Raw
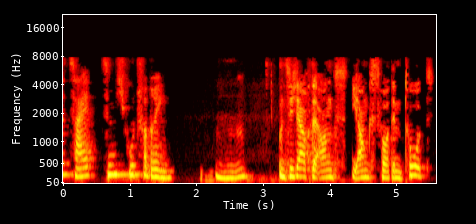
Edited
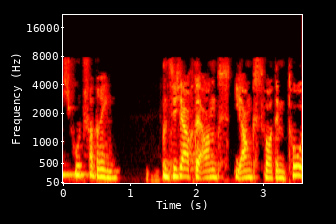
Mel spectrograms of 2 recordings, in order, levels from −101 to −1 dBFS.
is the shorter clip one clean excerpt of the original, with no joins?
no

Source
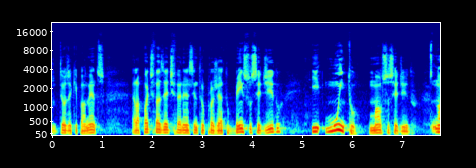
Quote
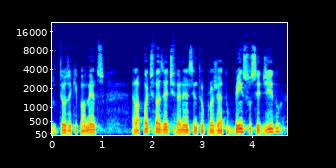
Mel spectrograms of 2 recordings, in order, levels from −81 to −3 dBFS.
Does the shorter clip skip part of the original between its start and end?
no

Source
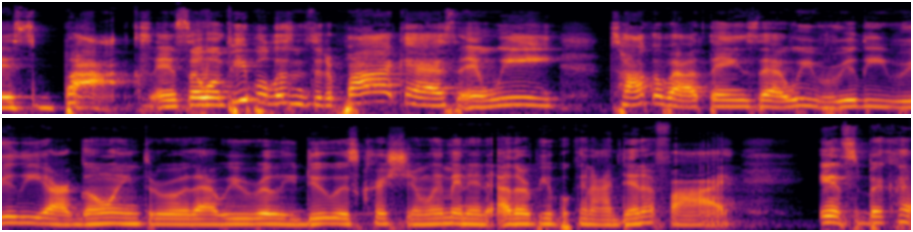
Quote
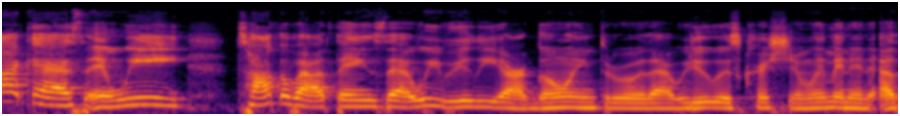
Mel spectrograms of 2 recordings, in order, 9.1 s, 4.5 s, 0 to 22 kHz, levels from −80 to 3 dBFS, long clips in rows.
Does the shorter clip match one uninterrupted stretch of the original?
no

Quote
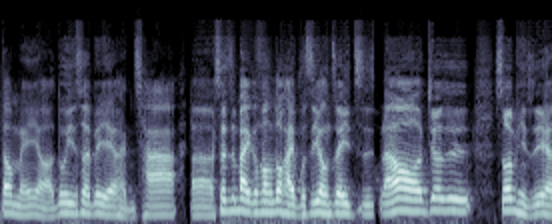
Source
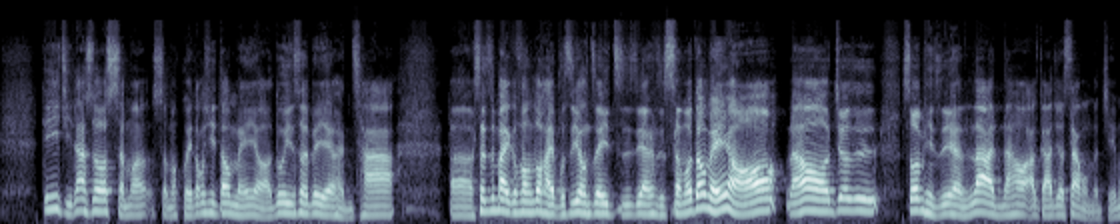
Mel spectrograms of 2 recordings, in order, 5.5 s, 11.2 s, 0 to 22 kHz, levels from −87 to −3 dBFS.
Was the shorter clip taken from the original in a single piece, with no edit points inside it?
no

